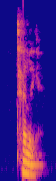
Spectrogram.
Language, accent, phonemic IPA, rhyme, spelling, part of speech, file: English, Southern England, /ˈtɛli/, -ɛli, telly, noun / adjective, LL-Q1860 (eng)-telly.wav
- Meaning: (noun) 1. Television 2. A television set 3. Telegraph 4. Telephone 5. Teleport 6. Telecommunication 7. A hotel or motel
